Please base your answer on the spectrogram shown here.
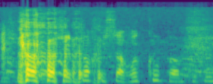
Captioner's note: laughter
